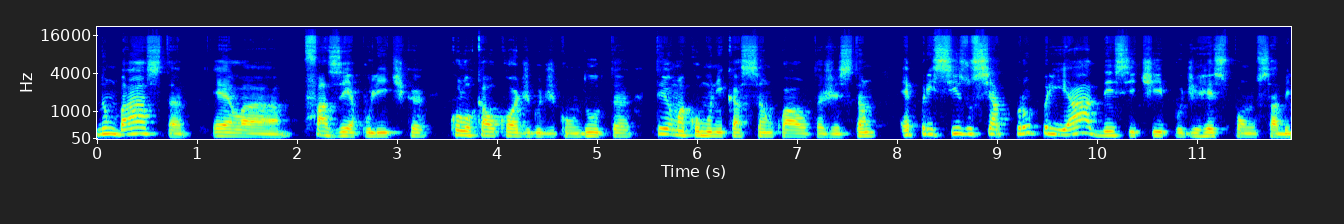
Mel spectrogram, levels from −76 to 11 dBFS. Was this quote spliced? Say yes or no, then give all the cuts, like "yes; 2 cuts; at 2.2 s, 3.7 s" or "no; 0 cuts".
no; 0 cuts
